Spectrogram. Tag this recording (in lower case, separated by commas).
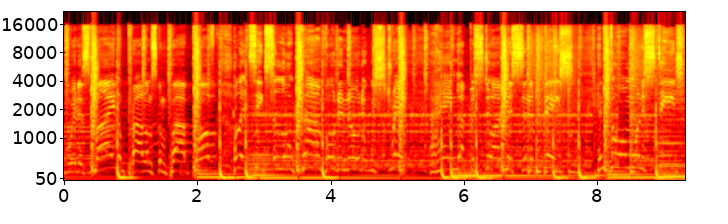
music, dance music, rhythm and blues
